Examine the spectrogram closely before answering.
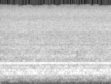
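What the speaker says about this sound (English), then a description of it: "The blow dryer is pretty cool. This is the first one that I've seen with a touch screen." A touch-screen blow dryer runs steadily with a constant, airy whoosh and a faint high motor whine, close and unbroken with no voices.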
